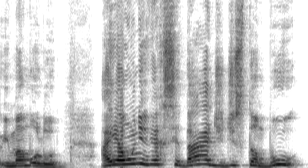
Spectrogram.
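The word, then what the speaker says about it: İmamoğlu: A, aliás, o regime do Erdogan prendeu até o prefeito de Istambul, o Imomoglu. Falei sobre isso, aliás, não se pronuncia o G, né? e é Imamolu, eh eh que é o principal opositor do país.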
